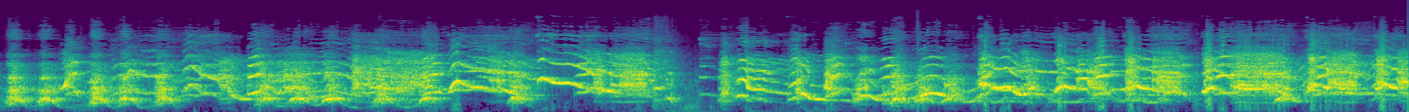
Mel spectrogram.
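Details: Husky dogs wrestling playfully, their mock fight full of loud, continuous yowling, rising and falling howl-like whines and talky grumbles, barely pausing for over fourteen seconds.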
